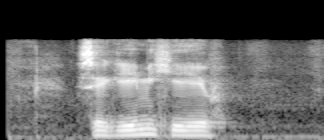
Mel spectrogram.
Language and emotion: Russian, neutral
